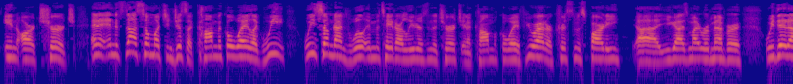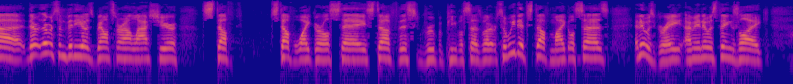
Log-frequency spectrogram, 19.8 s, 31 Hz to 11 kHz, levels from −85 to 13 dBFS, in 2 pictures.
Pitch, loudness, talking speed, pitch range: 190 Hz, -30 LUFS, 240 wpm, 175-215 Hz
